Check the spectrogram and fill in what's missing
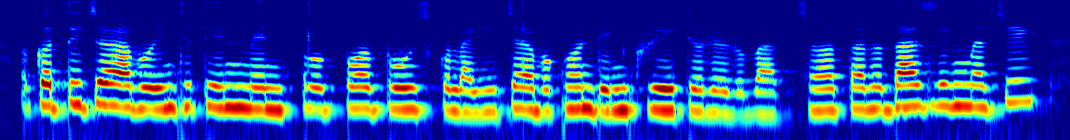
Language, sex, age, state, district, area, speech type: Nepali, female, 18-30, West Bengal, Darjeeling, rural, spontaneous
